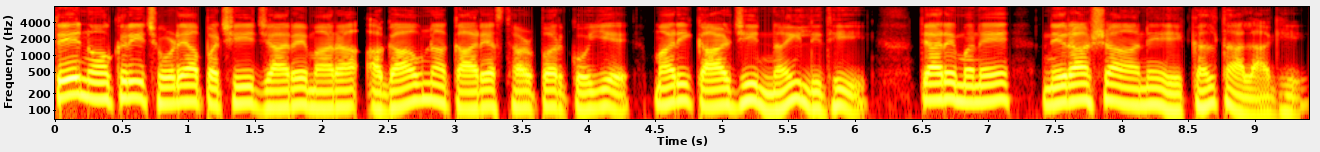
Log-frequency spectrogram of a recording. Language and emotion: Gujarati, sad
